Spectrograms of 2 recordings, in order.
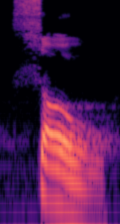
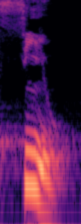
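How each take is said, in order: First: The vowel glides toward an O sound. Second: The vowel stays steady without gliding. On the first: The speaker calls it right. "You say sew. ... It is sew with a glide O" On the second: The speaker calls it wrong. "many people say sew"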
